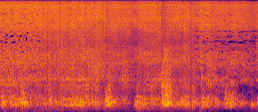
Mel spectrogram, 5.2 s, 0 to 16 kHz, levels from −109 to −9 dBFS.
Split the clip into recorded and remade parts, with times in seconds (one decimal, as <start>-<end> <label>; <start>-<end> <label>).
0.0-0.8 recorded; 0.8-3.9 remade; 3.9-5.2 recorded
